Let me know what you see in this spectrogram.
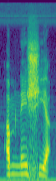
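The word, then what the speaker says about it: amnesia: अमनेशिया, उच्चारण ये है बेटा.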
